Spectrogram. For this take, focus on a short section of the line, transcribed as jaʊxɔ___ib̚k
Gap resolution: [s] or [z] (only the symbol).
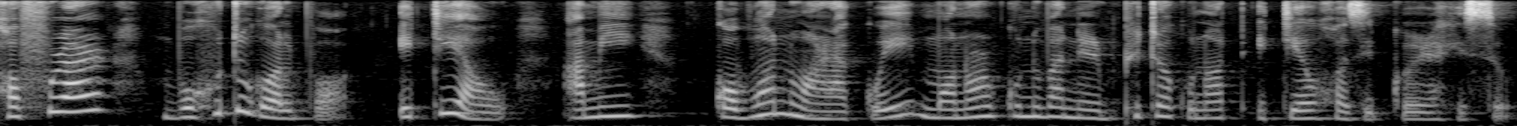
z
